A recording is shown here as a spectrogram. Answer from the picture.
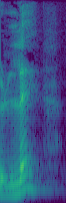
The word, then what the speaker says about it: legs: Et là, on retrouve la phrase fameuse de Renan sur le « lait », le « g » ne se prononce pas, « l-e-g-s », la possession en commun d'un riche lait de souvenirs.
